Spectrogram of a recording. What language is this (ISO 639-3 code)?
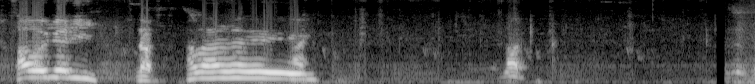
ben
